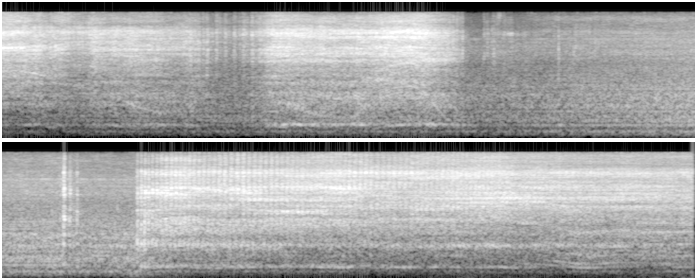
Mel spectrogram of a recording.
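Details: Steady high-pitched grinding and rasping of a power dental float filing a horse's teeth; the horse feels the vibration, which can make it shake and move, but it doesn't hurt.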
